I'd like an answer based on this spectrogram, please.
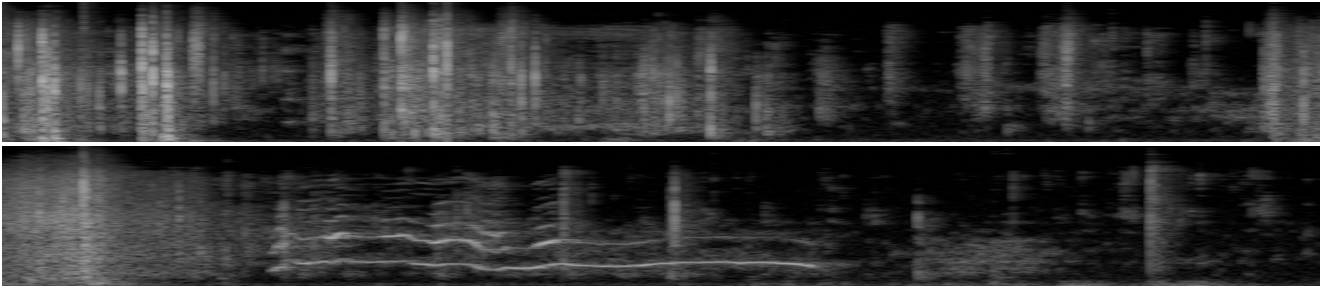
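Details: Feral stray cats being fed dry crunchies: after a stretch of crunching, clattering kibble sounds, one long wavering meow holds steady for nearly three seconds, its pitch dipping and rising slightly before fading, followed by soft scattered clicks.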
